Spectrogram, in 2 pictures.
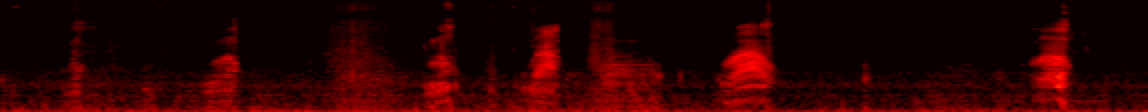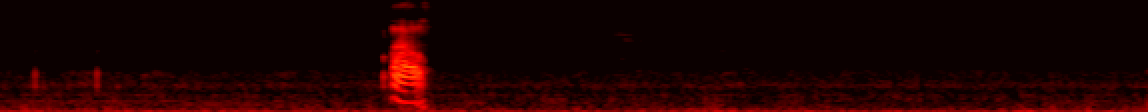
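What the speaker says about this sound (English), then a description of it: "Cat, stop being loud." A cat meows repeatedly indoors, about seven separate drawn-out calls spaced a second or two apart, with one sharper, stronger cry near the end over a quiet background hum.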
